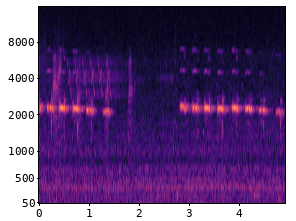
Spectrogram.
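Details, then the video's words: Snipe calling with two bouts of short, clear whistled notes repeated about four times a second, separated by a brief pause, over a low background hum. "Tiếng chim Rẽ Run"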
